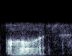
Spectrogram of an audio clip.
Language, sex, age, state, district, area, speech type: Manipuri, male, 18-30, Manipur, Kangpokpi, urban, conversation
